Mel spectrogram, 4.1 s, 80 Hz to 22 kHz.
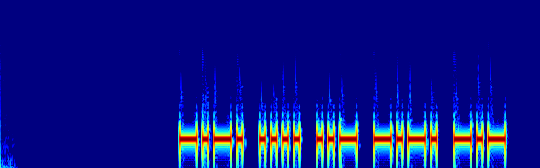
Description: Morse code, heard as a keyed tone, about 28 wpm, 700 Hz. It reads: CHUCK
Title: USA Common Names - Max 5 Letters - 28wpm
